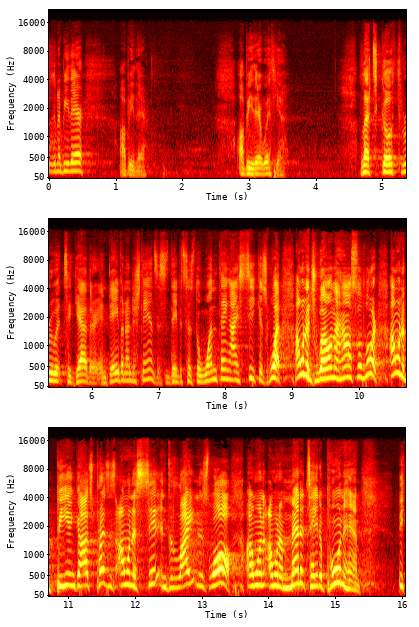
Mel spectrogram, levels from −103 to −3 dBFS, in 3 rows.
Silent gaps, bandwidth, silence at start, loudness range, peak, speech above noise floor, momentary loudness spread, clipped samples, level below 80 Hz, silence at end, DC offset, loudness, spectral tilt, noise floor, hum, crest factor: none; 17 kHz; 0 s; 16 LU; -2 dBFS; 42 dB; 16 LU; under 0.1%; -64 dBFS; 0 s; under 0.1%; -21 LUFS; -3 dB/octave; -63 dBFS; none; 22 dB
